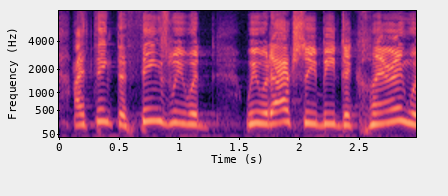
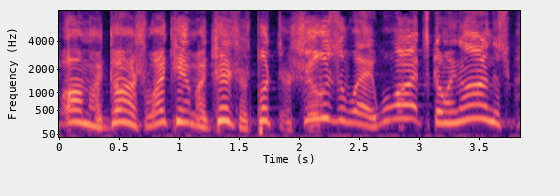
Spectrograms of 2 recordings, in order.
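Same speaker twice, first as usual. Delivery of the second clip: mock exasperated complaint; 3 semitones higher than usual. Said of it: "instead of going".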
